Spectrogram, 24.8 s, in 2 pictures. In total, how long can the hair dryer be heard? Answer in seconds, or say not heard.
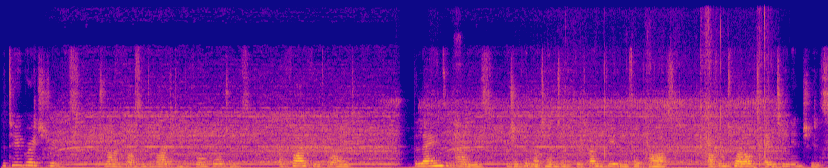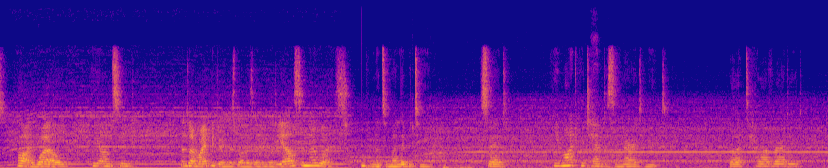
25 s.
